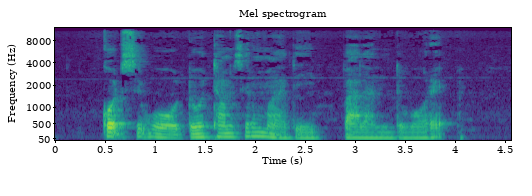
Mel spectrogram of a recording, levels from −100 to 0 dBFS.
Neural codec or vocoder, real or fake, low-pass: none; real; 10.8 kHz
